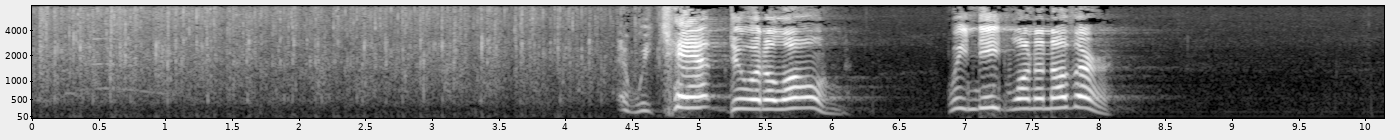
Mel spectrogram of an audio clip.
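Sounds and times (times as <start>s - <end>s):
audience clapping: 0.0s - 4.7s
speech: 4.4s - 6.2s, 6.9s - 8.2s.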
